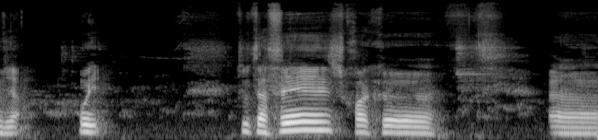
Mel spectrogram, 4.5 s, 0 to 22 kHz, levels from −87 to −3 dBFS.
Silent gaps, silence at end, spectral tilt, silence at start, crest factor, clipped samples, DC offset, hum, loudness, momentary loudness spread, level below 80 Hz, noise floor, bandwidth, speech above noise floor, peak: none; 0 s; -6 dB/octave; 0 s; 16 dB; under 0.1%; under 0.1%; none; -22 LUFS; 22 LU; -60 dBFS; -58 dBFS; over 20 kHz; 36 dB; -6 dBFS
